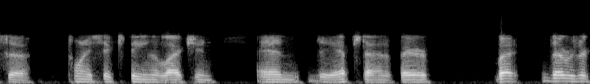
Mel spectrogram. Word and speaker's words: Epstein: I keep hearing everybody saying Epstein, it's Epstein. And in German, if it's EI, that's pronounced as an I.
